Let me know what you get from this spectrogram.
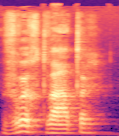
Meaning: amniotic fluid
- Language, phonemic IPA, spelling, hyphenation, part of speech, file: Dutch, /ˈvrʏxtˌʋaː.tər/, vruchtwater, vrucht‧wa‧ter, noun, Nl-vruchtwater.ogg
